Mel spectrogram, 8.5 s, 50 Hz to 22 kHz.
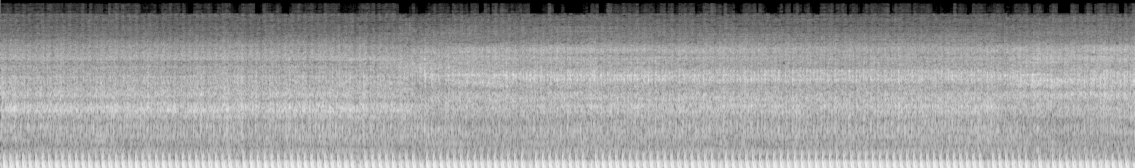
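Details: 2006 Suzuki LTR 450 single-cylinder ATV idling: rough, uneven beat with occasional sharp pops, weird noise though it still has power and backfires; abnormal engine noise with backfiring.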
